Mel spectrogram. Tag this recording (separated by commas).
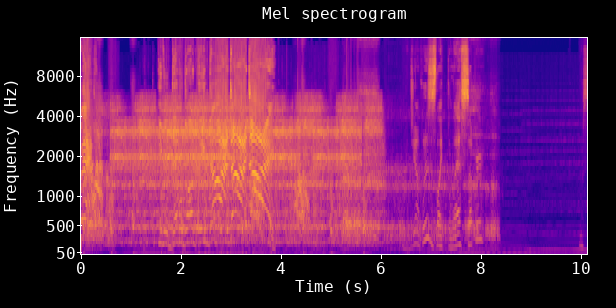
Speech, inside a large room or hall, Music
